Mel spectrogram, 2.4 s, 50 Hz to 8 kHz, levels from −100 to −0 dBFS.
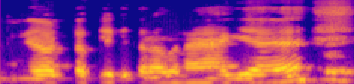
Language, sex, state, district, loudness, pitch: Hindi, male, Bihar, Gopalganj, -14 LUFS, 140 Hz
